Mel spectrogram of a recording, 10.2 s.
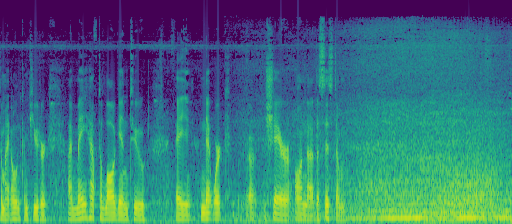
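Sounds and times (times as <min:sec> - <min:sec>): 
speech: 0:00.0 - 0:08.0
truck passing outside with low steady engine drone and rumble: 0:03.8 - 0:10.2.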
